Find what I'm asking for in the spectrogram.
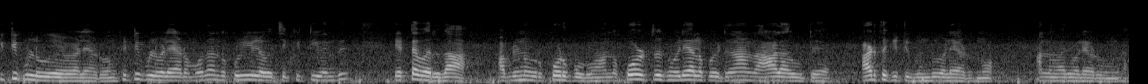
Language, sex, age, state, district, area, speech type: Tamil, female, 45-60, Tamil Nadu, Cuddalore, rural, spontaneous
